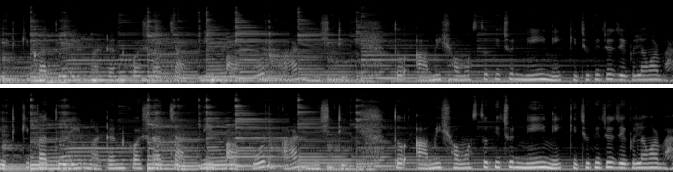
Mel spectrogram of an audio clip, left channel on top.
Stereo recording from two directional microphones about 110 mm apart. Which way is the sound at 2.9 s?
50° right (ahead or behind).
